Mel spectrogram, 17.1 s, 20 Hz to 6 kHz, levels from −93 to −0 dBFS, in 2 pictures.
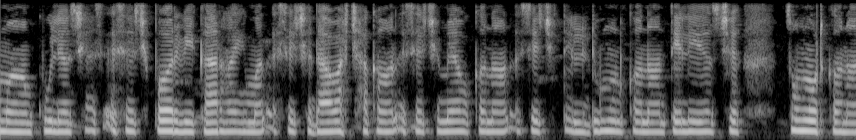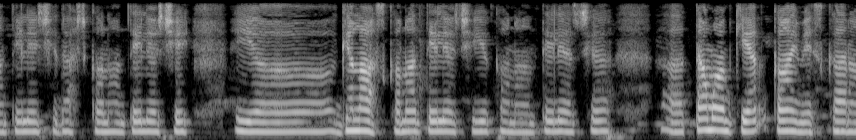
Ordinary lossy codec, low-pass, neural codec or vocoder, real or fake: none; 5.4 kHz; none; real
